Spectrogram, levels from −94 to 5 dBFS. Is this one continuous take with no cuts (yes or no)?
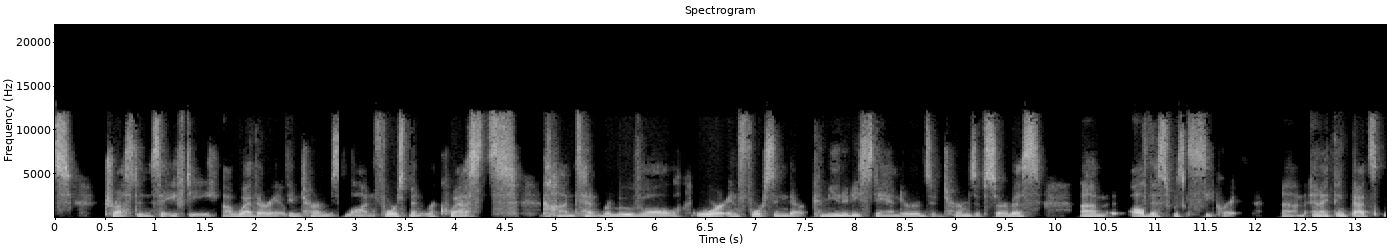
no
